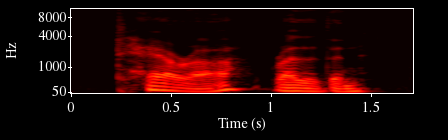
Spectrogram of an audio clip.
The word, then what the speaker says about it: Thera: e r a by the way pronounced terra ra ra ra ra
